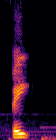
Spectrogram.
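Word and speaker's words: fête: didn't name this one how do y'all pronounce f-e-t-e oh it's it's fate fat yeah i was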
